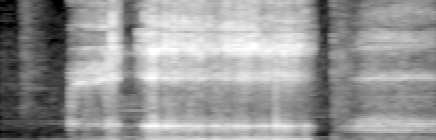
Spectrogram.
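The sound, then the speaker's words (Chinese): A person imitates loud, pig-like snoring: one long, rough, grunting snore lasting over a second, with a brief quieter breath before and after it. “他们打呼也太大声， 而且比较像猪。”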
